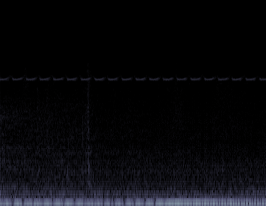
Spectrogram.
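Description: A loud car rumbles past on a street at night, a steady low engine drone with a faint high whine running over it, fairly close and heard without any talk.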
